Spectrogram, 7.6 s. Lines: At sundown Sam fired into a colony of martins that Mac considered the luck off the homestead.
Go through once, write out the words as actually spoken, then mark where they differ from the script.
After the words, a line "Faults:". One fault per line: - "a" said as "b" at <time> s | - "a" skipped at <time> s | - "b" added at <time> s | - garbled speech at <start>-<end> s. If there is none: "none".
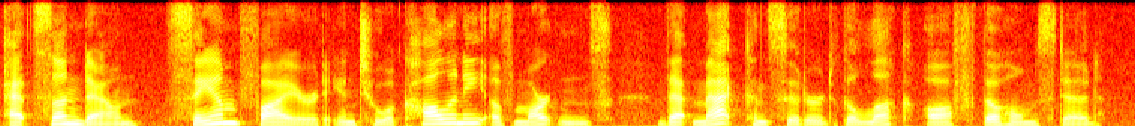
At sundown Sam fired into a colony of martins that Mac considered the luck off the homestead.
Faults:
none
